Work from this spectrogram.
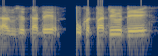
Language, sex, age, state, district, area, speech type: Assamese, male, 60+, Assam, Udalguri, rural, conversation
